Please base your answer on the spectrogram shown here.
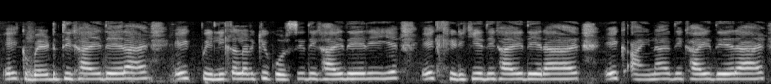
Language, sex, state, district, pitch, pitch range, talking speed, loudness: Hindi, female, Gujarat, Valsad, 255 Hz, 245-260 Hz, 210 wpm, -13 LUFS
